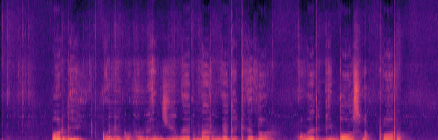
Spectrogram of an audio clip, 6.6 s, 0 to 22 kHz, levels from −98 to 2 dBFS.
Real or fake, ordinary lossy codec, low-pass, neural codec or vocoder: fake; none; none; codec, 44.1 kHz, 1.7 kbps, Pupu-Codec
